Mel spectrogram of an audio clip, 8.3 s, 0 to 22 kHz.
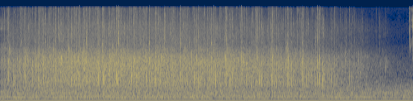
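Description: Sustained applause from the audience at the 70th anniversary commemoration of the liberation of Auschwitz, a dense, even roar of many hands clapping for several seconds before it thins and tapers off at the close.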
